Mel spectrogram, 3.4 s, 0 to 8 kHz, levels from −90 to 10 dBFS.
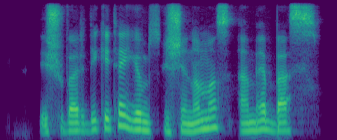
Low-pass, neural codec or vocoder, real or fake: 7.2 kHz; codec, 16 kHz, 0.8 kbps, ZipCodec; fake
